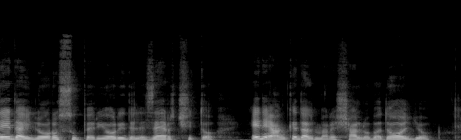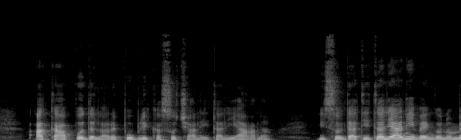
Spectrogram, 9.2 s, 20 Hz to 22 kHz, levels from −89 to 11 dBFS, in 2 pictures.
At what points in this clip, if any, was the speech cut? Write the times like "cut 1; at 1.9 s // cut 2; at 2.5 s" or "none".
none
